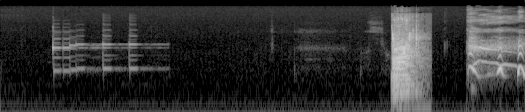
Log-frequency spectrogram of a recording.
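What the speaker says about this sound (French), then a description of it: "Il a pété nos deux soupers." A loud, rasping fart bursts out near the end, right after a few soft ringtone-like electronic chimes and some quiet, and a second noisy burst follows it.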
